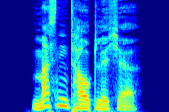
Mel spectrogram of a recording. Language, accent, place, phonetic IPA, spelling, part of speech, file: German, Germany, Berlin, [ˈmasn̩ˌtaʊ̯klɪçə], massentaugliche, adjective, De-massentaugliche.ogg
- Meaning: inflection of massentauglich: 1. strong/mixed nominative/accusative feminine singular 2. strong nominative/accusative plural 3. weak nominative all-gender singular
